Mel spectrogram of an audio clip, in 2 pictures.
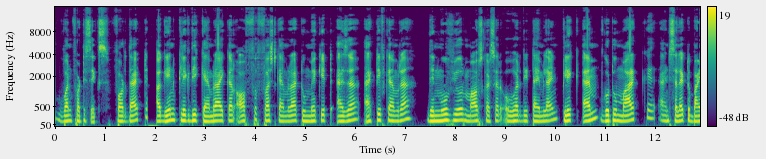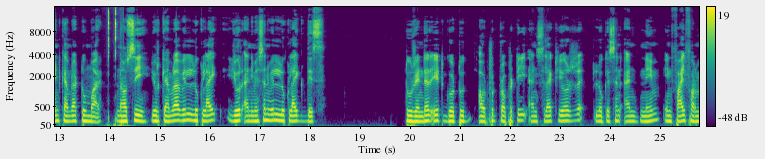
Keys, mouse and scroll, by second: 0.3-3.3 drag, 5.4 click, 8.0 m, 9.1-12.7 drag, 12.7 space, 14.0-15.3 scroll up 1, 21.8 space, 22.9 click, 25.6 click.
